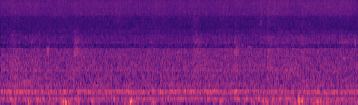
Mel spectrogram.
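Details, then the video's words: Honey bee colony in spring, calm and settled in April, giving a continuous low humming drone with a strong steady band and fuzzy low flutter, level and unbroken, with a few small clicks. "Bee Calm April Chatter"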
